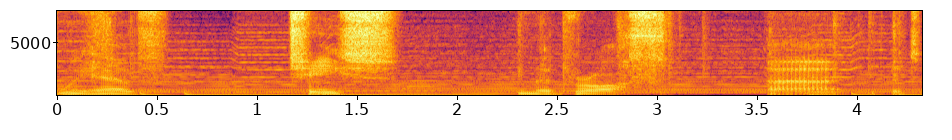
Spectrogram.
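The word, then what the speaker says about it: Meidroth: So I'm hoping these guys here will challenge each other for that spot, and if not, we have Chase Medroth, that's how you pronounce that, as somebody that will challenge for that position in the upcoming season.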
